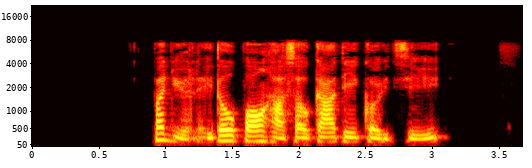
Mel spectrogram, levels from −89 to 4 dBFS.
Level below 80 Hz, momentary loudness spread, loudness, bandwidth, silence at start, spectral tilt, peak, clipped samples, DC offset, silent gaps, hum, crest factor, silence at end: -60 dBFS; 10 LU; -19 LUFS; 8.4 kHz; 0.95 s; -4 dB/octave; 0 dBFS; under 0.1%; under 0.1%; none; none; 20 dB; 0.6 s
